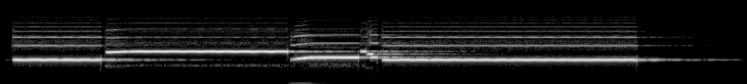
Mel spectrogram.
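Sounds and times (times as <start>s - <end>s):
Irish flute melody in D: 0.0s - 7.4s.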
